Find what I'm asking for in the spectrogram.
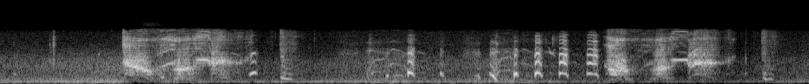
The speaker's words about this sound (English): I'm gonna make myself throw up.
